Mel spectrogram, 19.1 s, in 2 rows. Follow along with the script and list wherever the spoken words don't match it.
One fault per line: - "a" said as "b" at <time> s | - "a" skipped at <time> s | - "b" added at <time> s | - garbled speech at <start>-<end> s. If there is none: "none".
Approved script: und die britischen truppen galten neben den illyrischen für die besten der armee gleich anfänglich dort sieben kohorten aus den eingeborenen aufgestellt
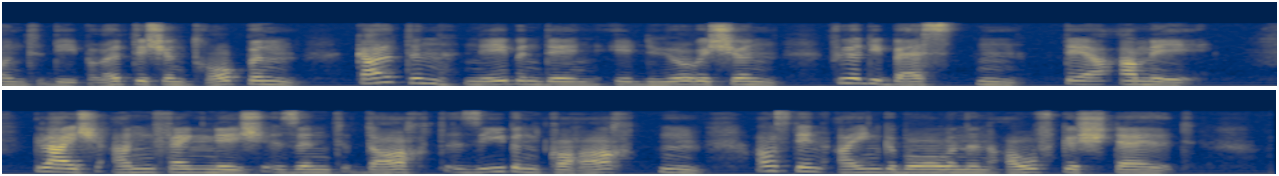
- "sind" added at 11.7 s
